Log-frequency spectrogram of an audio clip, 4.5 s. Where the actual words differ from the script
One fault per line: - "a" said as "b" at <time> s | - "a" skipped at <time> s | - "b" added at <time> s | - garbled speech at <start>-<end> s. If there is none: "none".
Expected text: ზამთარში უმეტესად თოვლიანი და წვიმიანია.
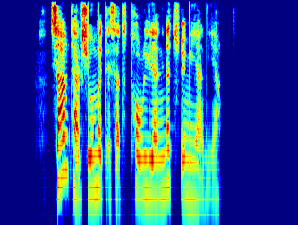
none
